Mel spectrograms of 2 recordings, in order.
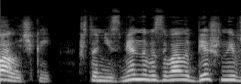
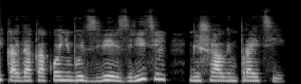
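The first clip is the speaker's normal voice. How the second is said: ordinary delivery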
